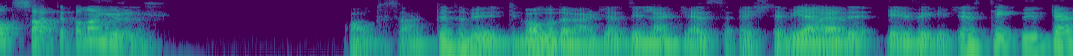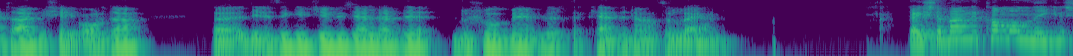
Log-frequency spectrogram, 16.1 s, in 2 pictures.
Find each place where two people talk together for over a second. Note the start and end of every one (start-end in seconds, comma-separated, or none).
none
